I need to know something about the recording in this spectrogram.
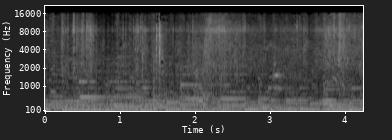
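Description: Background instrumental music with steady held notes. A few sharp clicks come from pruning shears snipping lemongrass stalks, one at the very start and another about a second and a half in.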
